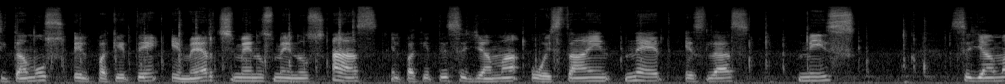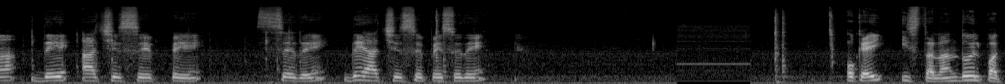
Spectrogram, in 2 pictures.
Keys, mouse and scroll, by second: 0.0-3.2 typing, 4.6-8.6 typing, 9.8-13.0 typing, 14.0 Return, 17.4 Return.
